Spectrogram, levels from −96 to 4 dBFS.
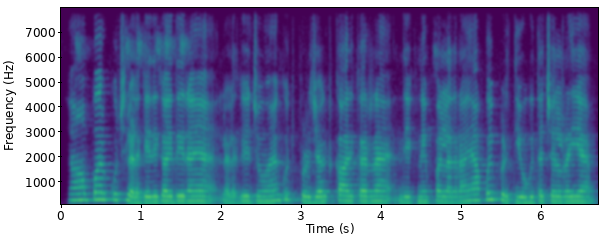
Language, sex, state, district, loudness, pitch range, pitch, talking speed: Hindi, female, Chhattisgarh, Bastar, -29 LUFS, 205-230 Hz, 215 Hz, 250 wpm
